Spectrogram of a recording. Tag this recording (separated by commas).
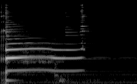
Harp, Music, Musical instrument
